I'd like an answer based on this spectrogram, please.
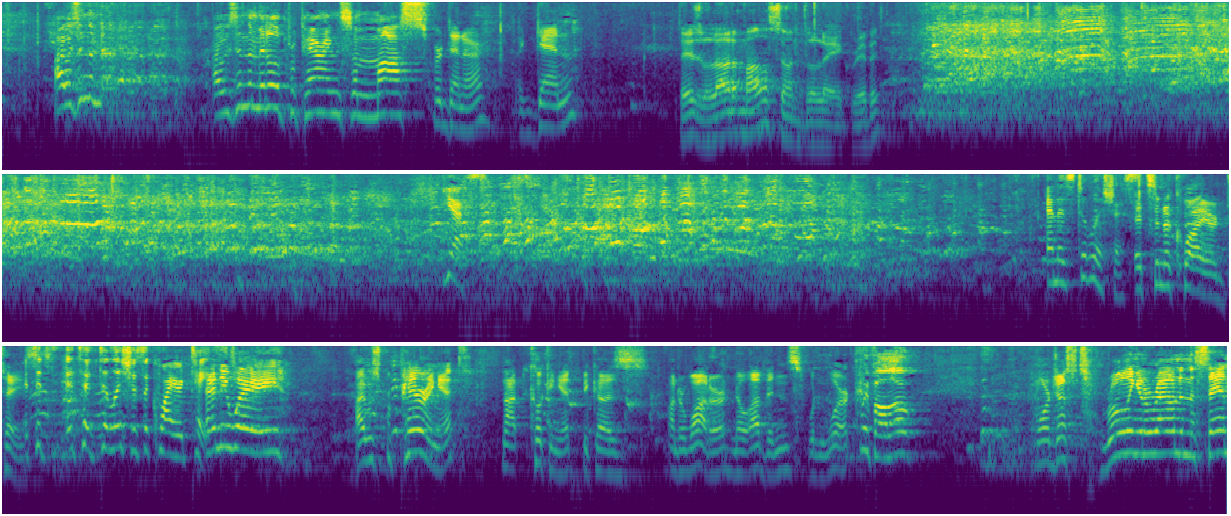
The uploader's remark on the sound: Recorded Live 2/1/2014 at Largo, Los Angeles.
